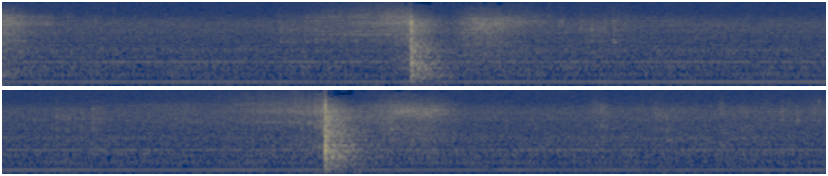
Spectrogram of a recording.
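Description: Kitchen knife cutting through beetroot and knocking on a wooden cutting board, two sharp knocks about two and a half seconds apart. A steady hum runs underneath.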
